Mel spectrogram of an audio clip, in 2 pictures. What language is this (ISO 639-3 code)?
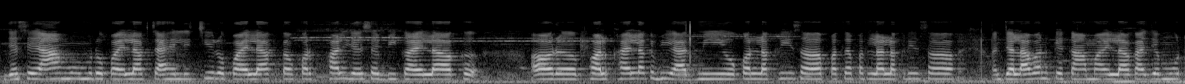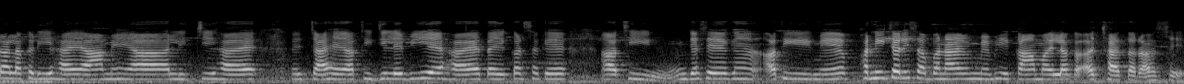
mai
